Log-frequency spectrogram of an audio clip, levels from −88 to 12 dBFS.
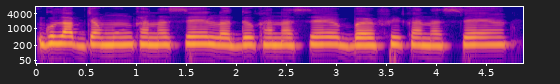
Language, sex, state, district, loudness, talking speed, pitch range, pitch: Nagamese, female, Nagaland, Kohima, -17 LUFS, 125 wpm, 210-225 Hz, 215 Hz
